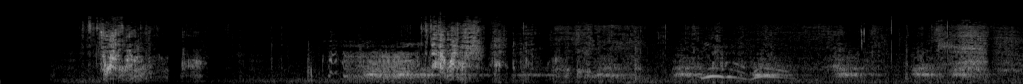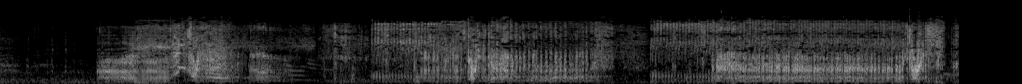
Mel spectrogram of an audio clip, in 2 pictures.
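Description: A large pit bull-type dog barking repeatedly, with people's voices mixed in.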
